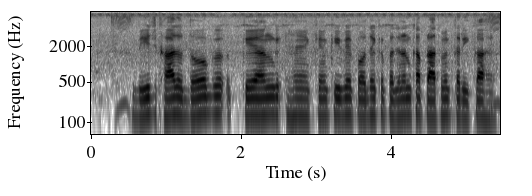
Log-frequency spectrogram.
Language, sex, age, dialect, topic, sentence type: Hindi, male, 18-24, Kanauji Braj Bhasha, agriculture, statement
